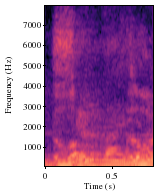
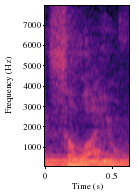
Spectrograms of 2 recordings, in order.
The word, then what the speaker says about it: Celayo: ¿Cómo pronuncias tu nombre para los que están? Celayo. Celayo, ajá. Así como tipo Wood es Celayo. Celayo.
